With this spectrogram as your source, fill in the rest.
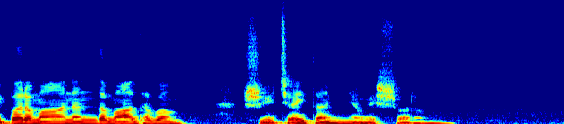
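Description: A man chants in a steady, sung voice close to a microphone.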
